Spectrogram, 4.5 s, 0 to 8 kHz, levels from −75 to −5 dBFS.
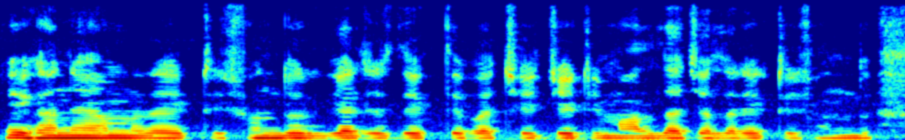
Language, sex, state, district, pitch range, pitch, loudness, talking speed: Bengali, male, West Bengal, Malda, 135-140 Hz, 135 Hz, -16 LUFS, 170 wpm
